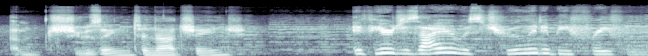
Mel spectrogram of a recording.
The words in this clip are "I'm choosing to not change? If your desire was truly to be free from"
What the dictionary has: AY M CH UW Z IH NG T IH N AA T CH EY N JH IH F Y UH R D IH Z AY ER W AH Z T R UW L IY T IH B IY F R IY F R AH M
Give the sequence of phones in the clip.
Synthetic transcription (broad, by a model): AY M CH UW Z IH NG T IH N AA T CH EY N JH IH F Y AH R D IH Z AY ER W AH Z T R UW L IY T IH B IY F R IY F R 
